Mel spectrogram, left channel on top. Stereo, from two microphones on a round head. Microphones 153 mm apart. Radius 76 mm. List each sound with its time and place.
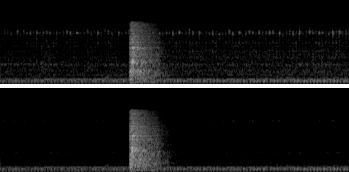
1.3 s a gunshot: 25° right (ahead or behind), 3 m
